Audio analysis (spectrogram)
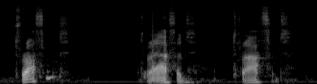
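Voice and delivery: hushed attempt at an English Trafford accent. Speaker tries out a word, attempted english accent. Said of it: "I can't do an English accent".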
